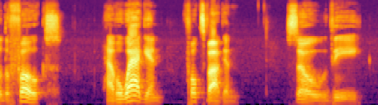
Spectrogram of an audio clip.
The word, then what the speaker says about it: Volkswagen: you can even have like the german f sound as in volkswagen a volkswagen is really a volkswagen or a folks's wagon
